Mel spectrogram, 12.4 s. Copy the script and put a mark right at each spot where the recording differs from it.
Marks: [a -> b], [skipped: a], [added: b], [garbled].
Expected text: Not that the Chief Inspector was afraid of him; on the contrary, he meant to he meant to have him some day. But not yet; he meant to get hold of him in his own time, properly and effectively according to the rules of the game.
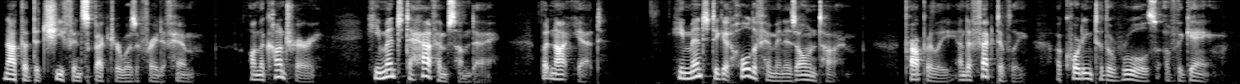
Not that the Chief Inspector was afraid of him; on the contrary, he meant to [skipped: he meant to] have him some day. But not yet; he meant to get hold of him in his own time, properly and effectively according to the rules of the game.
